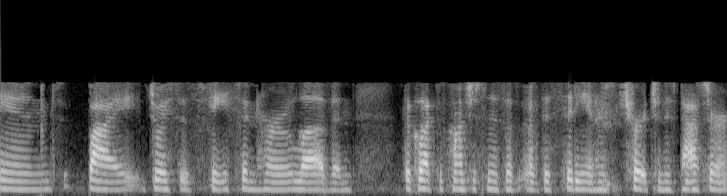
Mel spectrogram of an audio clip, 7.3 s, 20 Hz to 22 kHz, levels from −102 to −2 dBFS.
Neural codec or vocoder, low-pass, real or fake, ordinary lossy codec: none; 7.2 kHz; real; AAC, 16 kbps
